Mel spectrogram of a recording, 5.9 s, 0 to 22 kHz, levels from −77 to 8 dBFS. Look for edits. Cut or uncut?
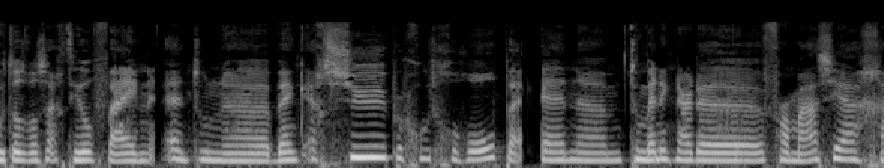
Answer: cut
